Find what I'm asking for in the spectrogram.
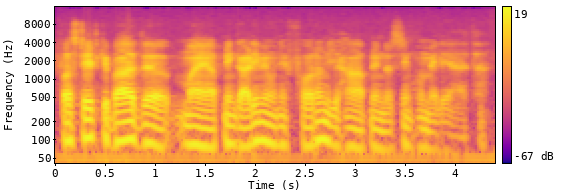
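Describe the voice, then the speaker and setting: A man acting a grave, reserved doctor in a radio play, husky-voiced, measured and courteous. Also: extremely low pitch, fairly bright tone. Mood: guarded, courteous. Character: grave, guarded male doctor recounting a case. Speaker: doctor and narrator character.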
